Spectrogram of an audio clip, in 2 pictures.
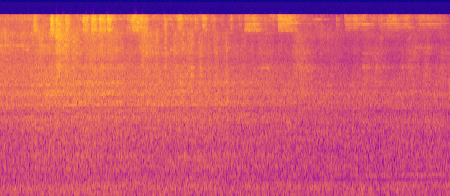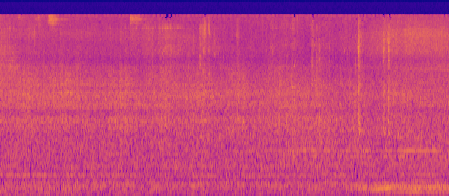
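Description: Tail end of a Norfolk Southern freight train rolling past on the rails, its wheel noise and clatter dying away as the last car recedes. Near the end a road vehicle's engine comes in with a low steady hum.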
